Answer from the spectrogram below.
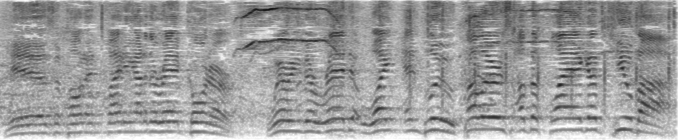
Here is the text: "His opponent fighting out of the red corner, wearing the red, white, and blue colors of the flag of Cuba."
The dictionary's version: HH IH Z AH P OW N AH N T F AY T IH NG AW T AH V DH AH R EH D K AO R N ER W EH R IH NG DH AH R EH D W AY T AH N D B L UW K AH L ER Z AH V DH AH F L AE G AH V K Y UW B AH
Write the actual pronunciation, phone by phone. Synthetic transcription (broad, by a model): HH IH Z AH P OW N AH N T F AY T IH NG AW T AH V DH AH R EH D K AO R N ER W EH R IH NG DH AH R EH D W AY T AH N B L UW K AH L ER Z AH V DH AH F L AE G AH V K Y UW B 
